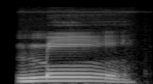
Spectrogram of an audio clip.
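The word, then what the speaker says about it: May: वैसे यह हमारा महीने का महीना होता है मंथ क्या होता है मई लेकिन एक्चुअली मई हिंदी का वर्ड है इंग्लिश में इसे बोलते हैं मे इसलिए इसे मई मत बोलना इंग्लिश के अंदर ठीक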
